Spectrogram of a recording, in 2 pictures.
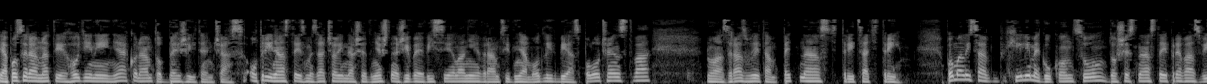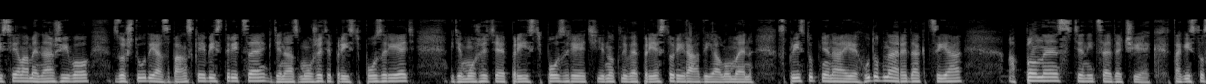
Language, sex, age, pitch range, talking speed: Slovak, male, 20-39, 130-155 Hz, 170 wpm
